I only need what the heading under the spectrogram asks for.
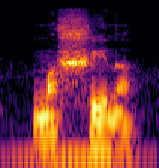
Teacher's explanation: Pour écrire machina, qui veut dire une voiture, M, A, Ch, I, N, A. L'accent tonique tombe sur le I.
